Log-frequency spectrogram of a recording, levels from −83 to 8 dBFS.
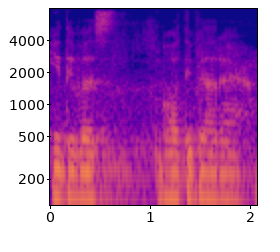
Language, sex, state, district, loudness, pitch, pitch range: Hindi, male, Uttar Pradesh, Muzaffarnagar, -28 LUFS, 115 Hz, 115-120 Hz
